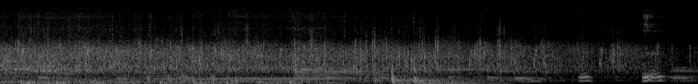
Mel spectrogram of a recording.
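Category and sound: crowd, audience clapping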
